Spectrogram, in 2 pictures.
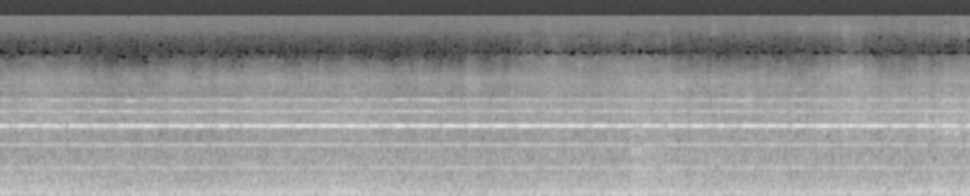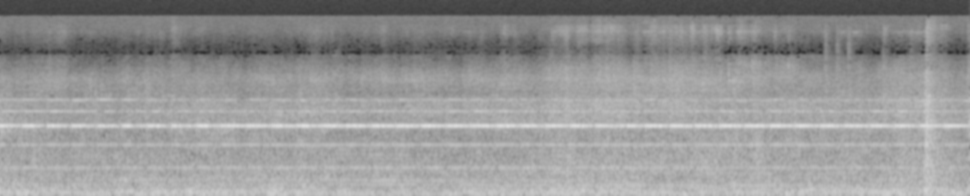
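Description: Norfolk Southern freight train cars rolling through a road crossing, their wheels rumbling over the rails, with the crossing's warning bell ringing steadily over the noise. One sharp clank near the end.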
